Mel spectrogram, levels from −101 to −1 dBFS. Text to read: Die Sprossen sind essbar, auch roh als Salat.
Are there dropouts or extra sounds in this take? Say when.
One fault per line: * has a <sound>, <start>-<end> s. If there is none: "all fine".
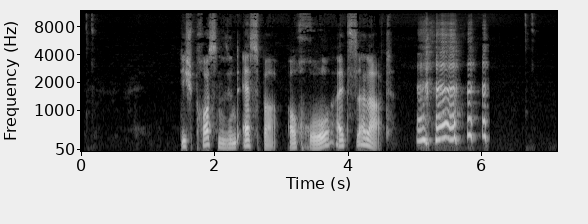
* has a laugh, 5.0-6.1 s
